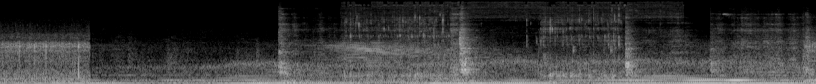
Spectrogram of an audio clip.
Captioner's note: drinking; metal grinding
